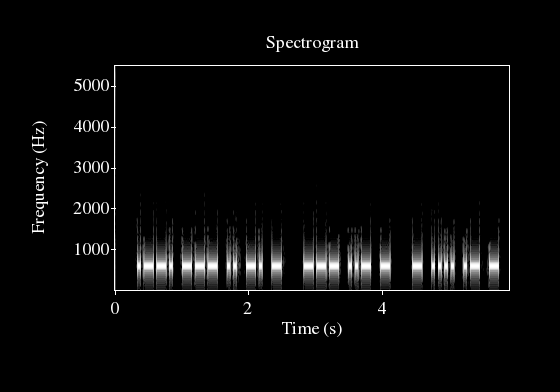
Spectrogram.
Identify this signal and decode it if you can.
Morse code, heard as a keyed tone, about 25 wpm, 600 Hz. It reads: POINT OUT THAT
